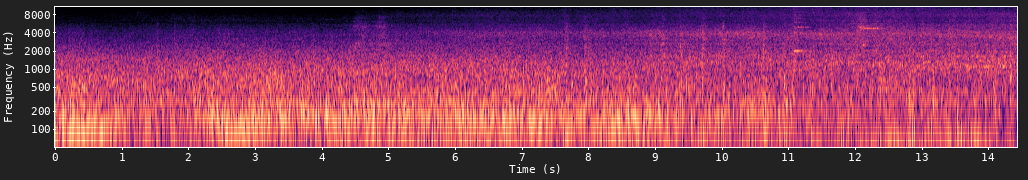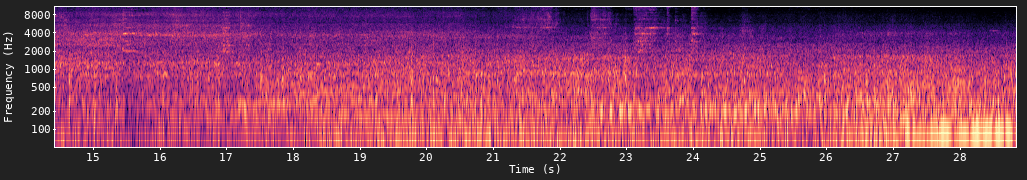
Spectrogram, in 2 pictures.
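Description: State Railway of Thailand diesel railcar train passing: its diesel engines run under a steady rumble of wheels on rail, with the wheels clacking over the rail joints. A quick run of sharp clicks comes about two-thirds of the way through.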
